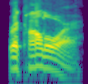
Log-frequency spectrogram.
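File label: "recolour", American English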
